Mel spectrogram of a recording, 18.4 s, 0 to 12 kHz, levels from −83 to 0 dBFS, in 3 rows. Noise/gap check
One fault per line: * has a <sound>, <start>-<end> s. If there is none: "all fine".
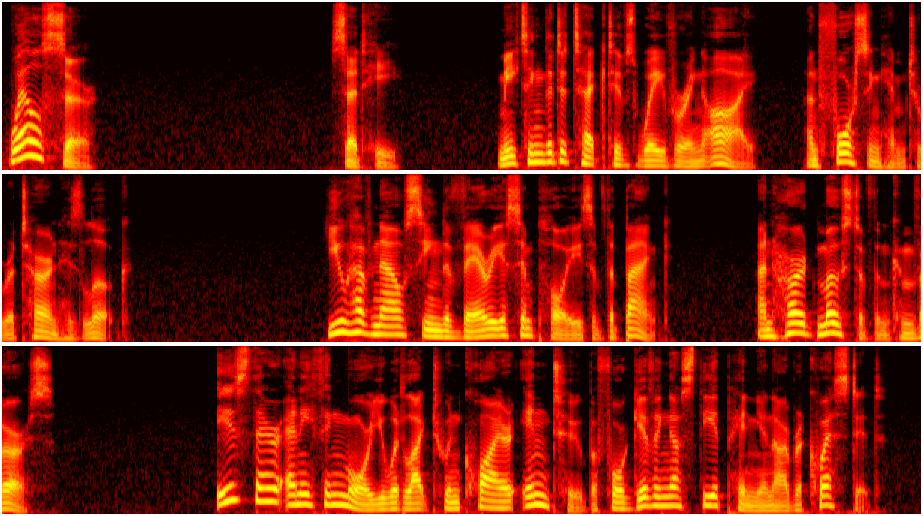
all fine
